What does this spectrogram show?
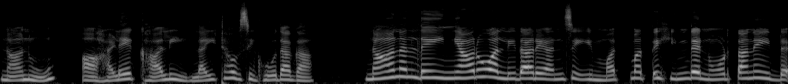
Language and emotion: Kannada, fearful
